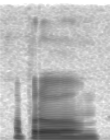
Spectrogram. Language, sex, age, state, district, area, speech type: Tamil, male, 30-45, Tamil Nadu, Coimbatore, rural, spontaneous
